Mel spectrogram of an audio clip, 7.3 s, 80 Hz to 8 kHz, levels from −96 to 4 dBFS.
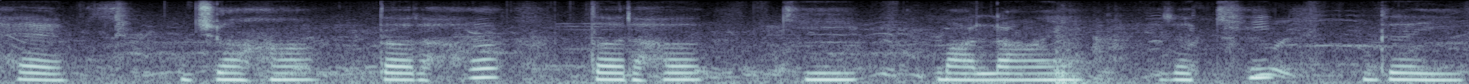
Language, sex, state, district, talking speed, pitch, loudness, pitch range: Hindi, female, Himachal Pradesh, Shimla, 55 wpm, 230 Hz, -15 LUFS, 225-235 Hz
